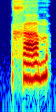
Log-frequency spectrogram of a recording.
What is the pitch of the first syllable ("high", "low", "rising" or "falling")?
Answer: rising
